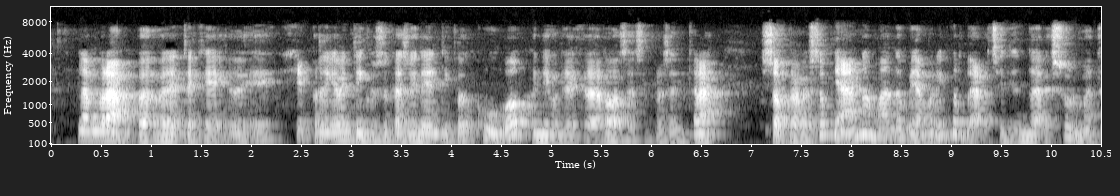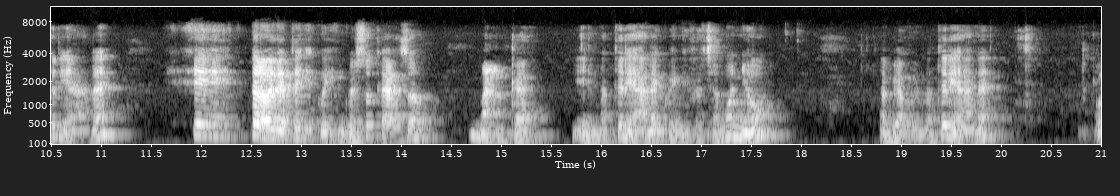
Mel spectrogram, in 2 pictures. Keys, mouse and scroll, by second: 17.8-19.7 drag.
